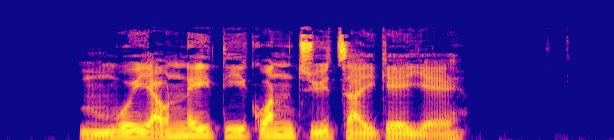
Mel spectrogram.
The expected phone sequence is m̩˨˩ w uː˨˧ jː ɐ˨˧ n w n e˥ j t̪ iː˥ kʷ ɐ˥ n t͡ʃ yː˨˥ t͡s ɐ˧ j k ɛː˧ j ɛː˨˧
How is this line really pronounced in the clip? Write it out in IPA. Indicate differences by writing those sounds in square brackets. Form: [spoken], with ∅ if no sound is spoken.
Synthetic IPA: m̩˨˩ w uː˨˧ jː ɐ˨˧ [∅] w n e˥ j t̪ iː˥ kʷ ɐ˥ n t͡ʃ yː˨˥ t͡s ɐ˧ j k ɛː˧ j ɛː˨˧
